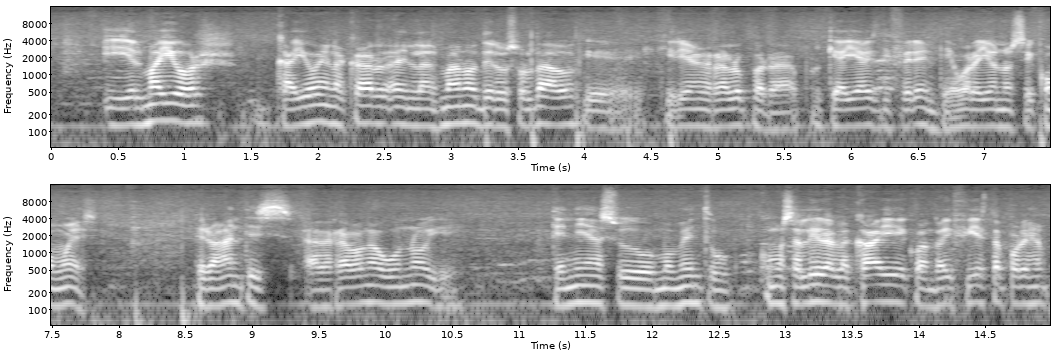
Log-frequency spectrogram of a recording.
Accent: Guatemala; yo fui muy popular allá en Guatemala, en mi pueblo.

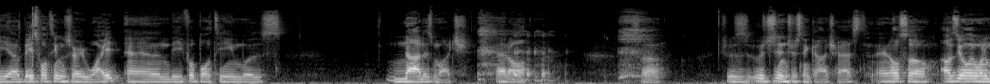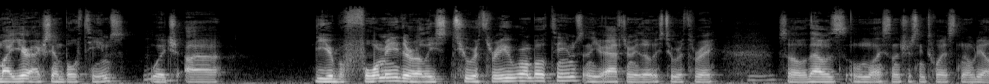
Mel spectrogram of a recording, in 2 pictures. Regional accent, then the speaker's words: Brooklyn, New York, United States; also born or lived in Hackensack; I'm mixed race. I was born and raised in Park Slope, Brooklyn.

